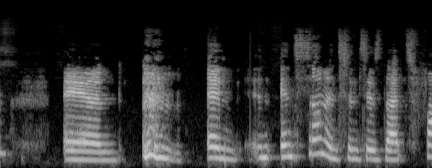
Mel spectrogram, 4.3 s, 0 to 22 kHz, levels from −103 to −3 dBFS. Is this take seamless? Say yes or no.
yes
